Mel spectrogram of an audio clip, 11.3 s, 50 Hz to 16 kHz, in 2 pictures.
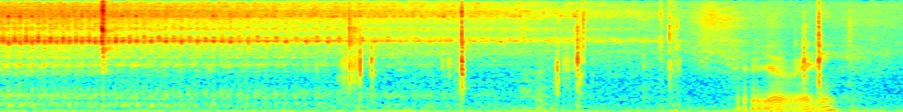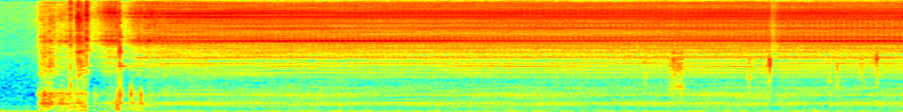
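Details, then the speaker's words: Antique General Electric AC motor from a window fan, dated December 1933, with new cord, sleeve bearings: clicks and handling, then spins up to a steady hum with an even high whine, no grinding or rubbing; running normally. "well this motor is very pretty heavy motor obviously obviously it take it does take this motor quite a while to warm up but once it does warm up it'll stay warm for hours"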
